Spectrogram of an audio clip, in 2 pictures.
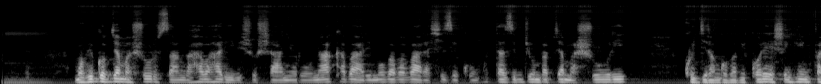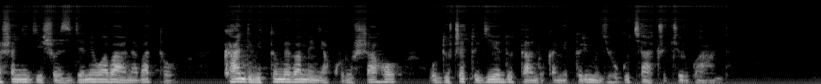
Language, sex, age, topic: Kinyarwanda, male, 25-35, education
